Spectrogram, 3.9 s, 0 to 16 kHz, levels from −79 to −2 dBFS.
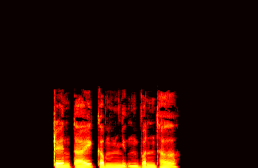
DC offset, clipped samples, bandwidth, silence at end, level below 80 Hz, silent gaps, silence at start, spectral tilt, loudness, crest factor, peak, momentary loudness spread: under 0.1%; under 0.1%; 7.6 kHz; 1.2 s; -60 dBFS; none; 0.8 s; -6.5 dB/octave; -18 LUFS; 20 dB; 0 dBFS; 6 LU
